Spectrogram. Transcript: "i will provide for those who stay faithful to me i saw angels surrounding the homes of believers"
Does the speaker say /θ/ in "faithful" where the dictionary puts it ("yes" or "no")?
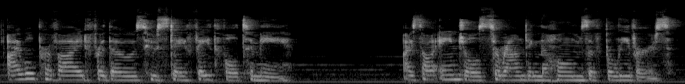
yes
